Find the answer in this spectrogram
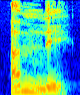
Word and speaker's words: amener: Amener. Don't insist on the E here because you don't really pronounce it.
